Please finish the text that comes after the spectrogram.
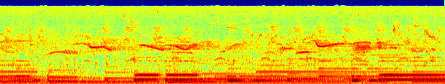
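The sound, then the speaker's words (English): Birds chirp and warble softly in the evening at Welsh Bicknor, their calls coming in short, scattered phrases over steady, sustained background music, with no talking. “After a day of amazing bridges and a train ride through the Forest of Dean, we leave our cyclists enjoying the evening birdsong in Welsh Bicknor.”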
